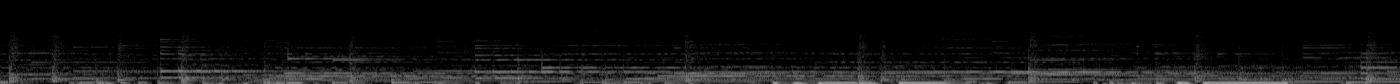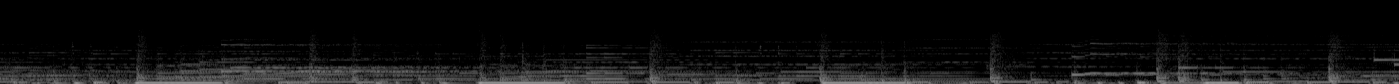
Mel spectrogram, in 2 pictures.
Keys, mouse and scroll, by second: 0.0 click, 8.7 click, 8.9 click, 10.5-10.9 scroll down 3, 10.8 middle click, 11.7 right click, 18.2 click, 19.4 click, 20.6 click, 21.7 click, 22.7 click, 23.8 m, 25.9 right click, 26.7 click.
